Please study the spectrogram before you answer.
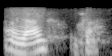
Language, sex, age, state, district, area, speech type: Manipuri, male, 60+, Manipur, Imphal East, urban, conversation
